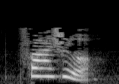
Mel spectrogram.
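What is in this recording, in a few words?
"发热", Mandarin Chinese; chinese-flashcards; hsk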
